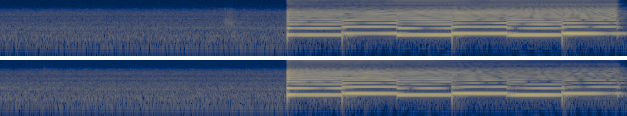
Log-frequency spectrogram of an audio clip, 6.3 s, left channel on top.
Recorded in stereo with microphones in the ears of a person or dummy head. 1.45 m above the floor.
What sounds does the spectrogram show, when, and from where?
2.9 s a siren: 20° right (ahead or behind), 2.5 m; by 6.2 s 70° left (ahead or behind), 2.5 m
